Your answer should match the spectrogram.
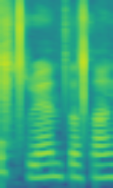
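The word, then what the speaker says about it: Xuanzang: स्वयं त्सांग इसका जो है शुद्ध नाम उच्चारण अगर लेंगे स्वयं त्सांग तथा अन्य तीर्थयात्रियों ने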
